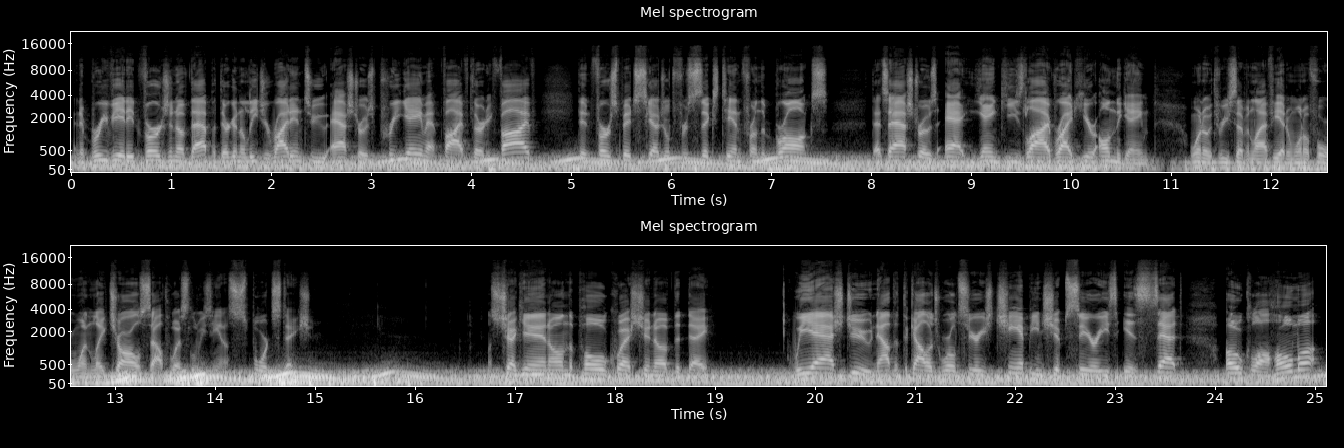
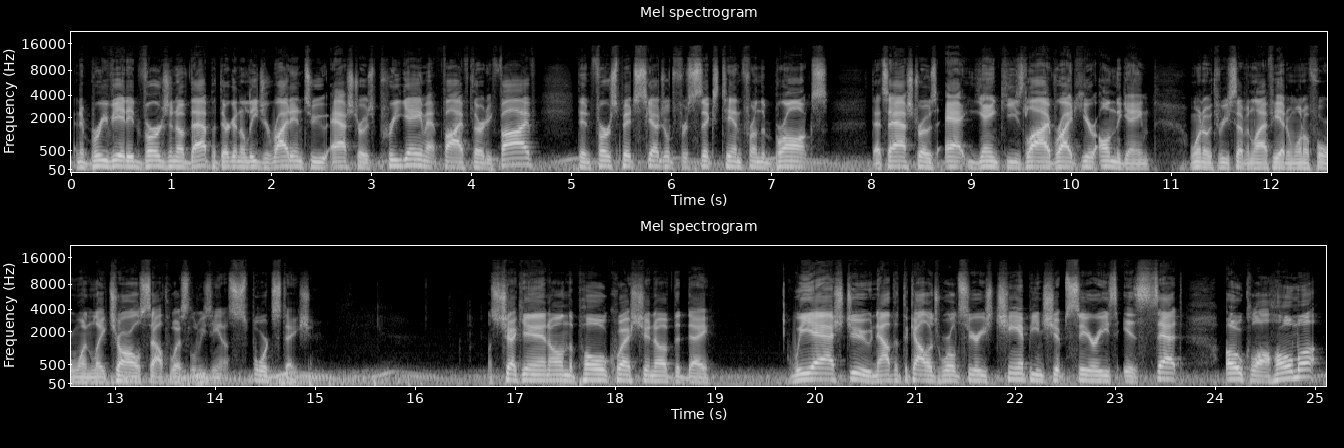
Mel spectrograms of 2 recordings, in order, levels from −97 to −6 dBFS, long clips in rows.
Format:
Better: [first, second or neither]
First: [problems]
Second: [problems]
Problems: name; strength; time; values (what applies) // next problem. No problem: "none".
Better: second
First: low rumble; loud; throughout; 6 dB below the speech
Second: low rumble; faint; throughout; 25 dB below the speech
